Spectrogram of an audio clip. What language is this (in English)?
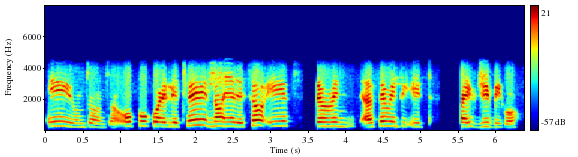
Nepali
